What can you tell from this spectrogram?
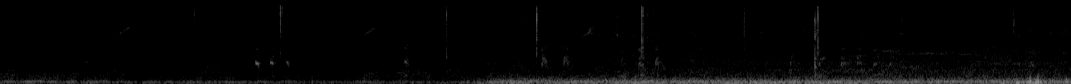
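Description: Water mimosa stems being snapped and stripped by hand, a scatter of sharp crisp clicks, with faint bird calls in the background. From about five seconds in, a low rumble rises beneath it and becomes the loudest sound.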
